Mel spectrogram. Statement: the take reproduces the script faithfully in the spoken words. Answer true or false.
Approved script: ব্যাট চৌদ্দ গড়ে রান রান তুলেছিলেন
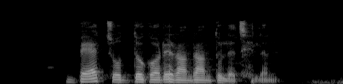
true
